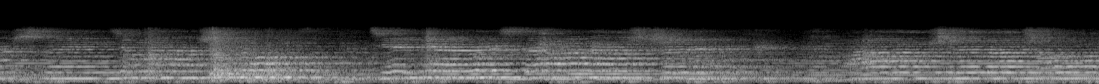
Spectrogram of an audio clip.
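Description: Slow music: a singing voice holding long notes over instruments, the chords changing every second or two.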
